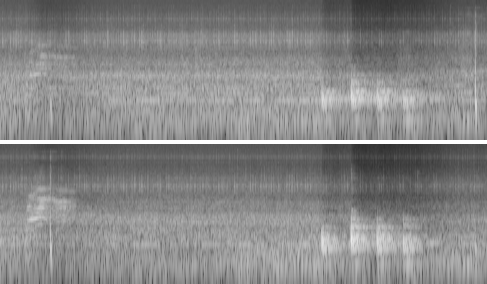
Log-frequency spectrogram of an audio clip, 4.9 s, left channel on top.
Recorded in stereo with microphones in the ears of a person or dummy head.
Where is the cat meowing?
40° right (ahead or behind), 0.7 m.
